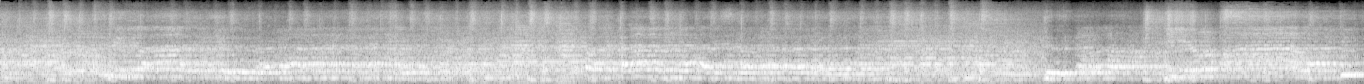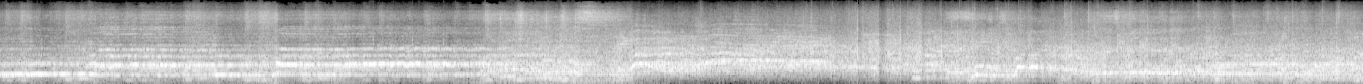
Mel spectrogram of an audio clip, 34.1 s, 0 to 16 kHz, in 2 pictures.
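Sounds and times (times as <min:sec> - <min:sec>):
music with voices singing: 0:00.0 - 0:25.0, 0:28.6 - 0:34.0.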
